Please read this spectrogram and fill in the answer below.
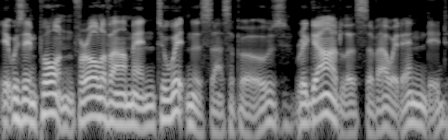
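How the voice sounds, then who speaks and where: In a very clean recording with a silent background, a man does a gruff put-on character voice with a very deep, low pitch, very wide pitch swings and a fairly quick pace. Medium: read story.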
